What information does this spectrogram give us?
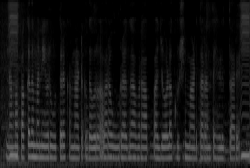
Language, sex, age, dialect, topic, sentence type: Kannada, female, 25-30, Central, agriculture, statement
